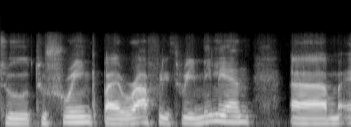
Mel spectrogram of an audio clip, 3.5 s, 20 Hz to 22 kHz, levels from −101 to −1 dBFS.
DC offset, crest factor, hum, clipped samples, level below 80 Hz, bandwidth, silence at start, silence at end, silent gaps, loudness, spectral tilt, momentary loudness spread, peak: under 0.1%; 16 dB; none; under 0.1%; -64 dBFS; 7.8 kHz; 0 s; 0 s; none; -22 LUFS; -8 dB/octave; 9 LU; -6 dBFS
